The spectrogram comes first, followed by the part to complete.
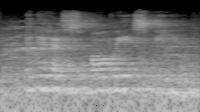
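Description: A woman's voice speaking, with slow, drawn-out phrases and hissing consonants.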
